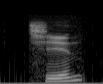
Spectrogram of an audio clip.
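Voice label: "qin", Chinese, tone 2; Chinese Surnames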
